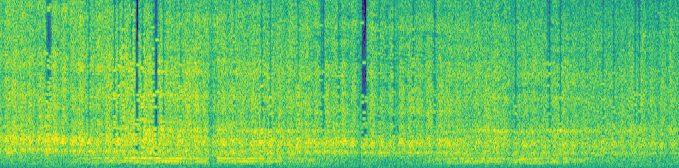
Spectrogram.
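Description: A steam whistle blows twice.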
